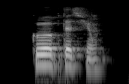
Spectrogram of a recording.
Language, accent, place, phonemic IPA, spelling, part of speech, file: French, France, Lyon, /kɔ.ɔp.ta.sjɔ̃/, cooptation, noun, LL-Q150 (fra)-cooptation.wav
- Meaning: cooptation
